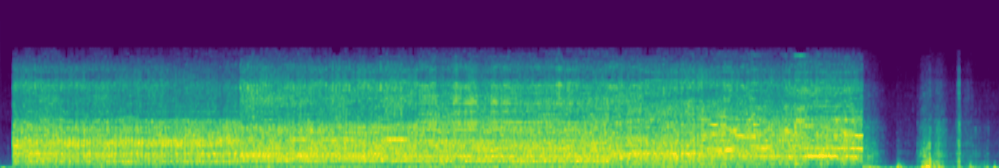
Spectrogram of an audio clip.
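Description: A flap wheel grinds across a broken car wheel being repaired for drifting, a loud, steady abrasive whine with no break for about six seconds before it cuts off.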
